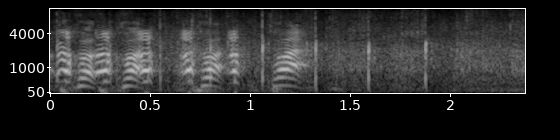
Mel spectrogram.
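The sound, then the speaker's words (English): A handful of scattered, sharp claps ring out amid loud whooping and cheering voices, then trail off into a few isolated claps. “Let's get a clap going for that statement.”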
